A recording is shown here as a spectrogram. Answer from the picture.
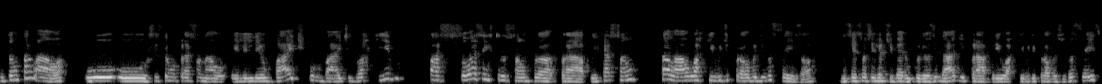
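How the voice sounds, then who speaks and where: Delivered at a very fast pace, the speech has ordinary pitch variation. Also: man, fairly high pitch for a man. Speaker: university lecturer. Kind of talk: lecture. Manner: halting, many fillers.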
